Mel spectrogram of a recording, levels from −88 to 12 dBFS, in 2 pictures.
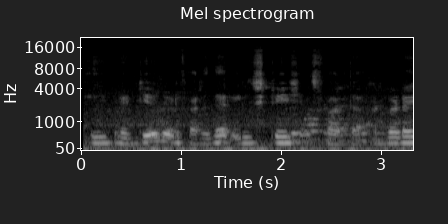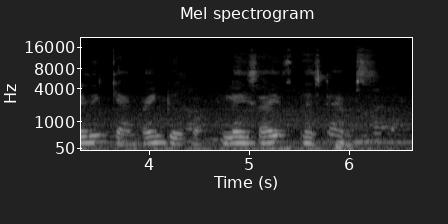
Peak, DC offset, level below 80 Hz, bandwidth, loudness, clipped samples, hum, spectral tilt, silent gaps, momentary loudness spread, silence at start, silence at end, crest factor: -22 dBFS; under 0.1%; -56 dBFS; 15.5 kHz; -39 LUFS; under 0.1%; none; -6 dB/octave; none; 11 LU; 0.05 s; 0 s; 16 dB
